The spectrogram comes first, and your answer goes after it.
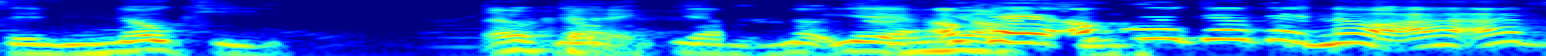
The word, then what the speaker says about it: gnocchi: ones but g-n-o-c-c eyes oh okay okay it's pronounced like NY nyaki okay see that's why I didn't recognize okay because I pronounce it gnocchi okay yeah yeah okay okay so we're gonna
